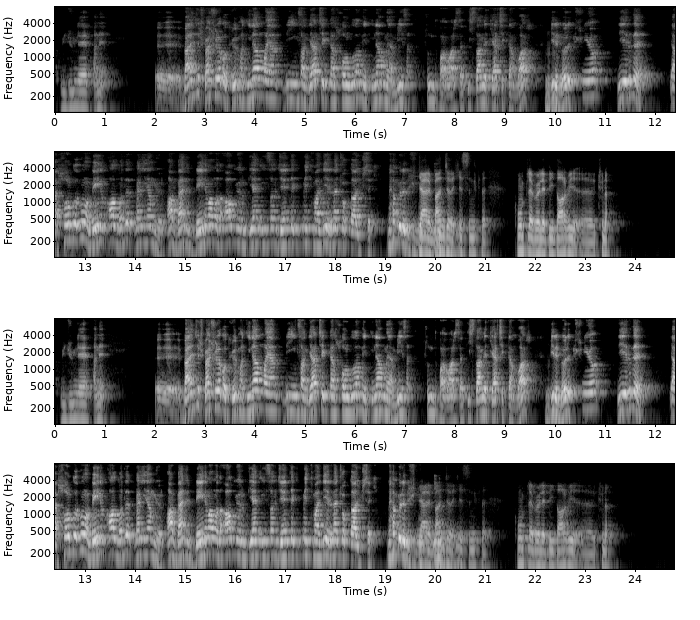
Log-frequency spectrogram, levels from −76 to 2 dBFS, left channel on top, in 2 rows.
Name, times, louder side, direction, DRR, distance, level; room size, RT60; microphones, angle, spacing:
voice 1, 0.1-1.0 2.0-7.1 7.4-9.5 9.9-10.9 11.2-11.8 12.3-18.8 19.0-20.1, right 3 dB, 50° right, 0.6 m, -21 dB
voice 2, 19.7-21.1 21.6-23.4, left 5 dB, 90° left, 0.5 m, -25 dB
12.0 x 4.5 x 2.7 m
head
